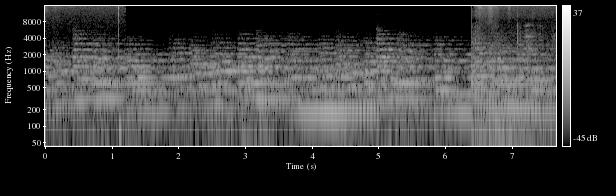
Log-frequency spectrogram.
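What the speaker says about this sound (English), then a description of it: "We were surprised to hear the church bells ringing and wondered what the event was." Church bells rung by a team of bell ringers at practice, a continuous overlapping peal of tolling tones heard from nearby, fairly loud and unbroken.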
